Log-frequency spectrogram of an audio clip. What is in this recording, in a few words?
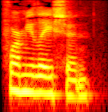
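"formulation", English, British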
